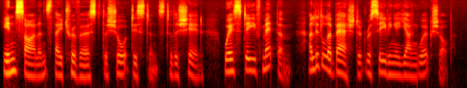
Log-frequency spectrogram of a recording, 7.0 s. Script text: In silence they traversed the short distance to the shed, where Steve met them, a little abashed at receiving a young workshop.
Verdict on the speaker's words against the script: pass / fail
pass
